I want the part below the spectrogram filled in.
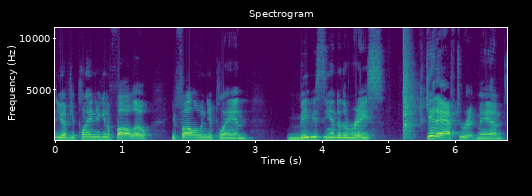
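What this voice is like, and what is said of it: Fired-up, coach-like pep talk. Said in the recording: “You sound like a coach when you said that. ... I get a little fired up.”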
